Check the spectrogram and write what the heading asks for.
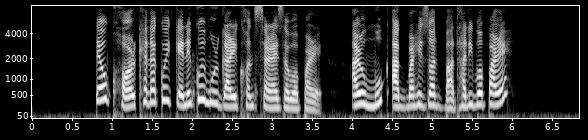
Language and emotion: Assamese, angry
